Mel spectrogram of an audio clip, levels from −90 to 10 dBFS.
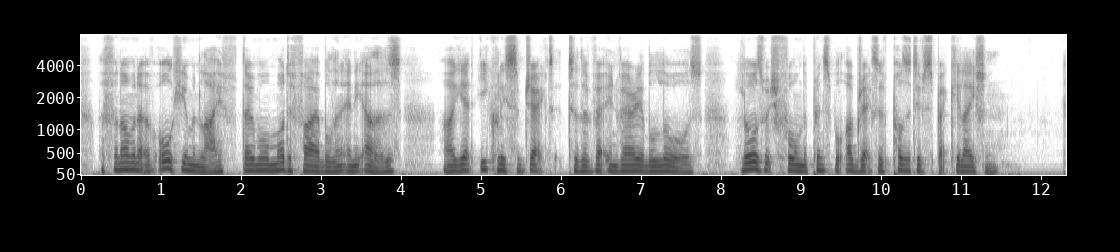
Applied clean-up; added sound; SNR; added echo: none; none; none; none.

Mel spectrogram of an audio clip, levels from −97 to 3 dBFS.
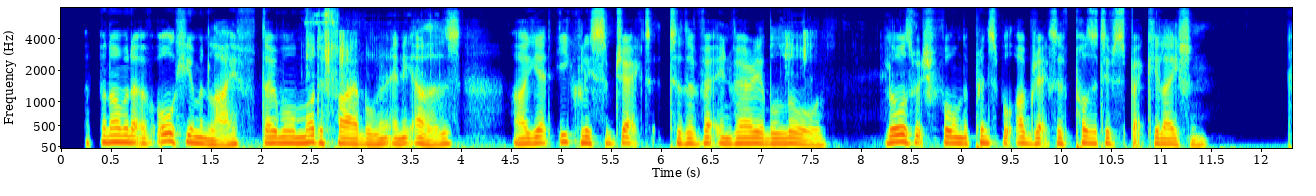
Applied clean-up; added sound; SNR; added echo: neural mask model DeepFilterNet 3.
